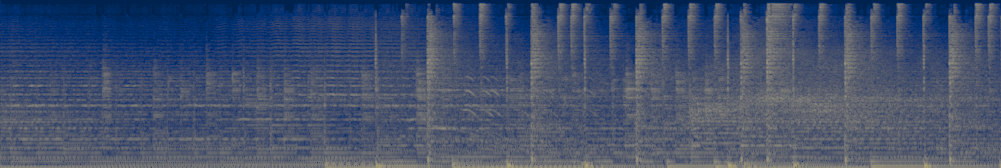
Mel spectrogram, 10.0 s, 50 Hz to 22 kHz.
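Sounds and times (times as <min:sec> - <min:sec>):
sustained bass: 0:00.0 - 0:10.0
drum hits: 0:03.8 - 0:10.0.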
